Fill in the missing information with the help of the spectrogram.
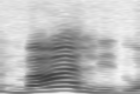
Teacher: A sílaba mais forte é o vá. Então é uma proparoxítona.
